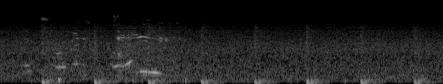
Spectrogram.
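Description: Steady rushing of a tall cascading waterfall heard from afar. Over it come a run of soft low thuds, about two a second, and a short whining call that rises and falls a little over a second in.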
